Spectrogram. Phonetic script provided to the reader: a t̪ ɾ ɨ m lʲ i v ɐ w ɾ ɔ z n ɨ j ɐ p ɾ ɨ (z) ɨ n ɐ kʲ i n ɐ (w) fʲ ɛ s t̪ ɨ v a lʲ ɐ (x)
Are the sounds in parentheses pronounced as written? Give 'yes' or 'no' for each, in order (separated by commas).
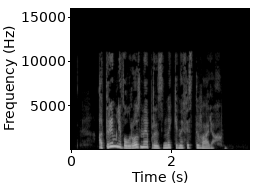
yes, no, yes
